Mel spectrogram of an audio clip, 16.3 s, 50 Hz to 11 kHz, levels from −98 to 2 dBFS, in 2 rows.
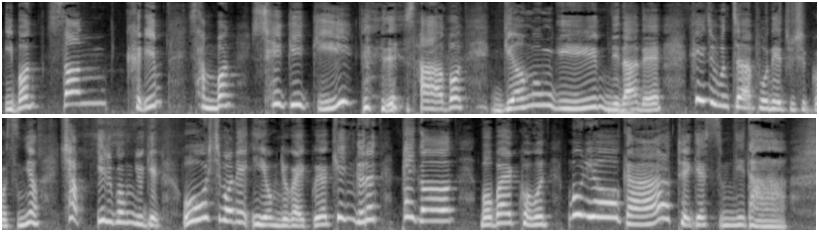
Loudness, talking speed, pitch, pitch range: -18 LUFS, 200 characters per minute, 260 Hz, 210-330 Hz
